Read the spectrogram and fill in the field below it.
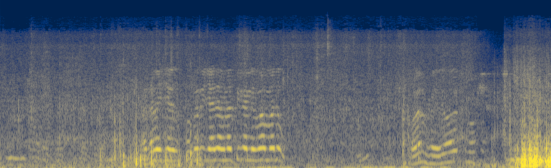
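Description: A plastic basket rattles and scrapes on the ground.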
